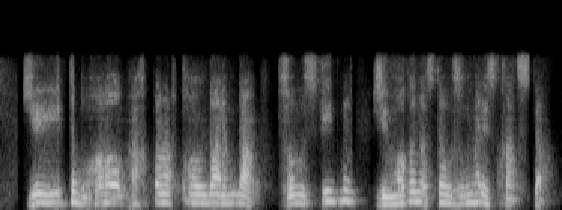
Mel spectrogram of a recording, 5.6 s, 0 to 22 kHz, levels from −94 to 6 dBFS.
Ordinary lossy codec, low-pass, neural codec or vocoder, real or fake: Opus, 24 kbps; 7.2 kHz; codec, 44.1 kHz, 0.9 kbps, DAC; fake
